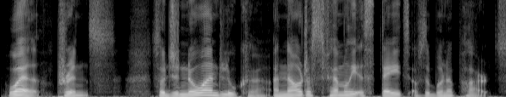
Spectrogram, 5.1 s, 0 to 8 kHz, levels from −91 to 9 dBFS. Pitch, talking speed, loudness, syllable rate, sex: 130 Hz, 165 wpm, -20 LUFS, 5.9 syllables/s, male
